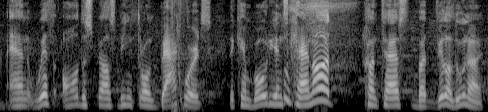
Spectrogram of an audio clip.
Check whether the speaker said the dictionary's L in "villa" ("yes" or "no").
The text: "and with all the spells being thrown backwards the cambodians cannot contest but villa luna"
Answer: yes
